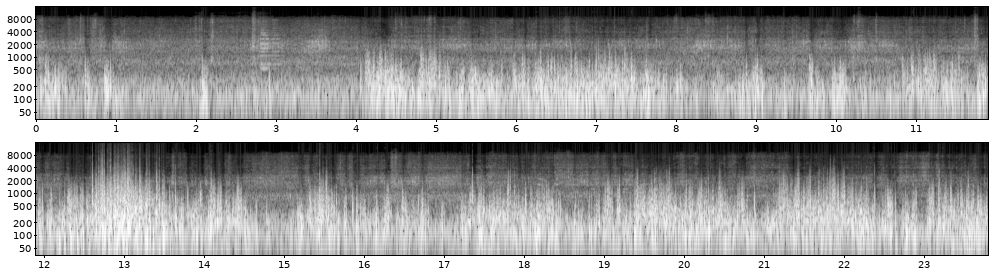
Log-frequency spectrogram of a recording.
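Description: Wind buffeting the microphone over a steady low rumble, in uneven gusts, with the strongest gust about thirteen seconds in.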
